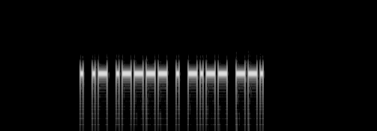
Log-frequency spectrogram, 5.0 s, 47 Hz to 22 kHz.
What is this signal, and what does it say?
Morse code, heard as a keyed tone, about 31 wpm, 700 Hz. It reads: EA1EYG
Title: DXCC-100 Call Signs - 6 Characters - 30wpm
